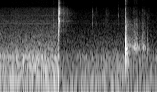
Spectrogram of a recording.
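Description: Hands handling a plastic syringe and a medicine vial: a low rustle, then two sharp clicks about a second apart as the syringe is worked free of the vial.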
